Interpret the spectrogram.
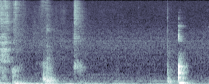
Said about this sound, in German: Mir ist gerade mein Stift runtergefallen, aber ich finde ihn nicht. Der hat sich irgendwie in Luft aufgelöst.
